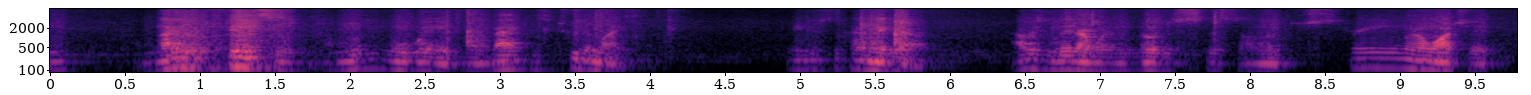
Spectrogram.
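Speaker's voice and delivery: very quiet, hushed speech. Testing the microphone while facing away from it, talking really quietly. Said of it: "I'm talking really quiet".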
